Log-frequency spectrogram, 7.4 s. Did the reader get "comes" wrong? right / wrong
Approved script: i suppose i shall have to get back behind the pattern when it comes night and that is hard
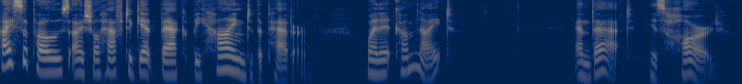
wrong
